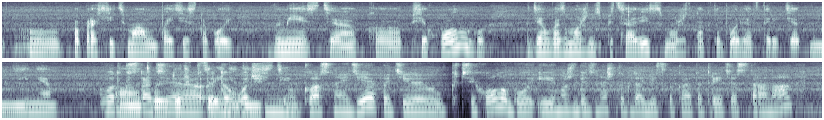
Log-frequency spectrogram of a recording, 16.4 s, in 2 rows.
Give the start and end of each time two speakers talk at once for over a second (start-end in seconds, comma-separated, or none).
9.3-11.1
